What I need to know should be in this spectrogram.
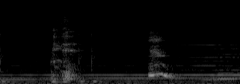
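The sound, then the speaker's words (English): A person coughs twice, with short, faint, throaty bursts about a second apart and a low hum underneath. “But you're coughing.”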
